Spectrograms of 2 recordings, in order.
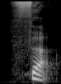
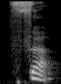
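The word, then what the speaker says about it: ثاء: The original sound of this letter is Th. Th. Now most of us may get confused with the sound of this letter and the letter F, Fa, but these two are completely different in the way we pronounce it.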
